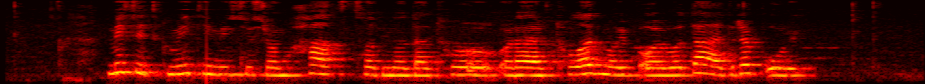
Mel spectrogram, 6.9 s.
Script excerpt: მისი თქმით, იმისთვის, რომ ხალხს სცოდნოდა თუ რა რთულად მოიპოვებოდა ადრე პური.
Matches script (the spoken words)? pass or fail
pass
